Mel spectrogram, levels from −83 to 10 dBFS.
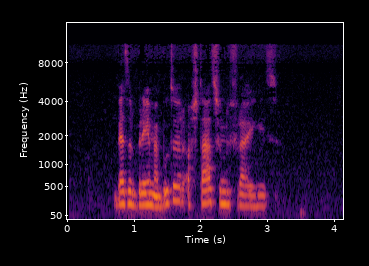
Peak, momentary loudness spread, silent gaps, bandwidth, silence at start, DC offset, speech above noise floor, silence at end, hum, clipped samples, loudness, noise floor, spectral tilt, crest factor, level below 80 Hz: -8 dBFS; 13 LU; none; 11.5 kHz; 0.7 s; under 0.1%; 35 dB; 1 s; none; under 0.1%; -24 LUFS; -59 dBFS; -5 dB/octave; 18 dB; -60 dBFS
